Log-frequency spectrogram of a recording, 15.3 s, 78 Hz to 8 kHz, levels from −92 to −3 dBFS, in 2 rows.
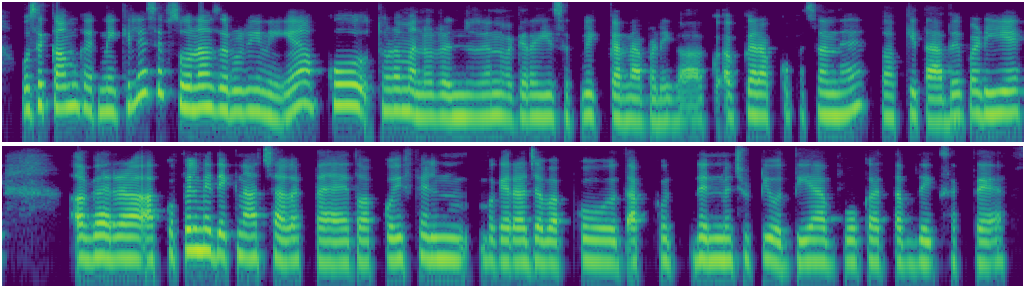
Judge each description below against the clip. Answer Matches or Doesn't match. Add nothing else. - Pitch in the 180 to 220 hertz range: Matches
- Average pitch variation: Matches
